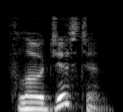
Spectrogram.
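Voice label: "phlogiston", British English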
